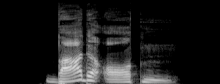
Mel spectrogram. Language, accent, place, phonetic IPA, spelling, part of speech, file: German, Germany, Berlin, [ˈbaːdəˌʔɔʁtn̩], Badeorten, noun, De-Badeorten.ogg
- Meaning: dative plural of Badeort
